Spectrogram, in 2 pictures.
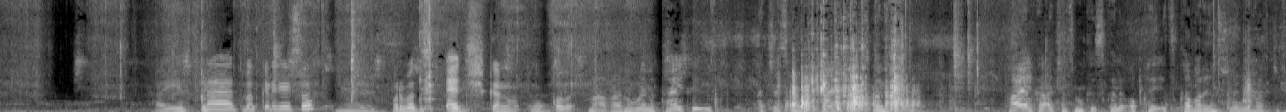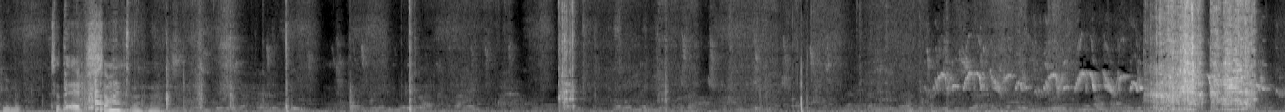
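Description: A trowel scrapes and spreads wet cement on a wall.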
